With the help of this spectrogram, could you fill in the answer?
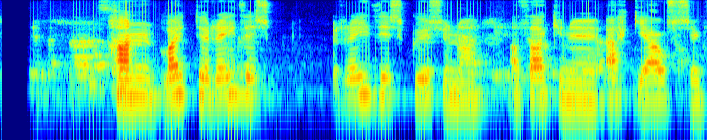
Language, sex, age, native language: Icelandic, female, 13, Icelandic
